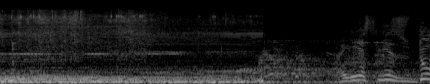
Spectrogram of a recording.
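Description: Episode soundtrack: ominous music with a steady hiss over low sustained tones, which cuts off sharply about two and a half seconds in; a man's voice then starts speaking near the end.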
